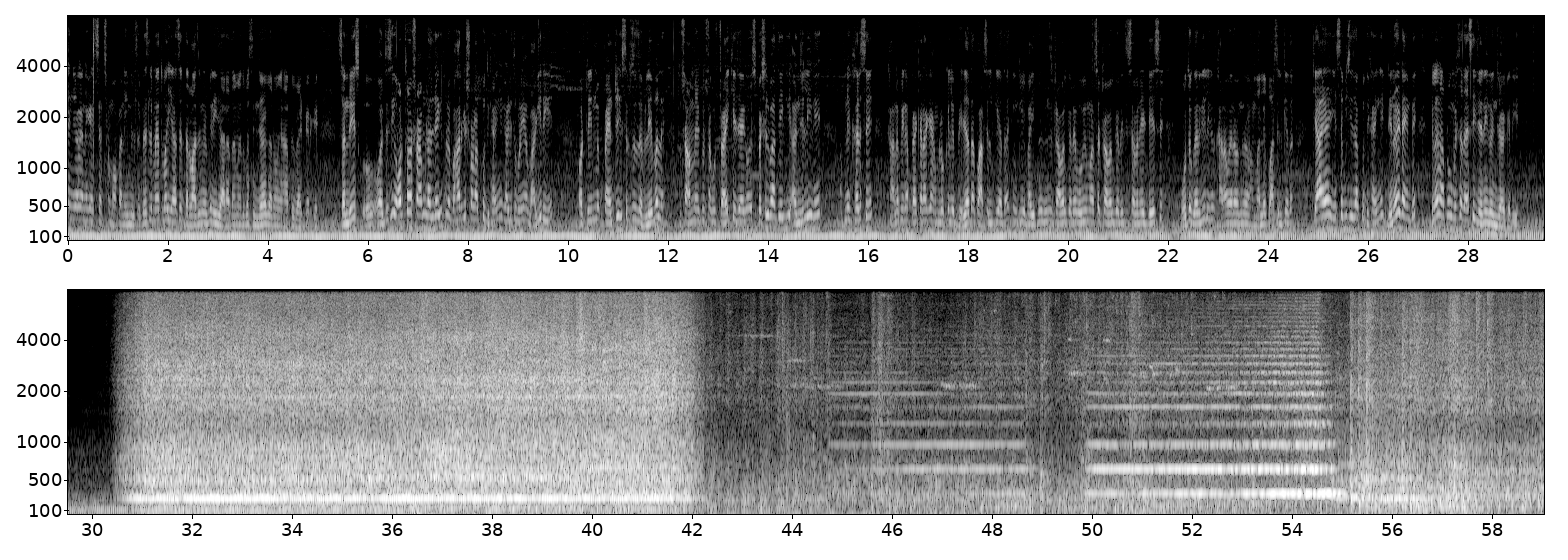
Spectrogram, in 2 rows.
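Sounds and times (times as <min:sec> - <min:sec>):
trains rushing and rattling: 0:00.0 - 0:59.0
locomotive horn blasts: 0:30.4 - 0:42.3, 0:44.7 - 0:49.1, 0:49.8 - 0:56.2
train wheel clatter: 0:30.8 - 0:52.9, 0:55.0 - 0:59.0.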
